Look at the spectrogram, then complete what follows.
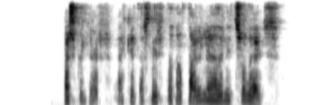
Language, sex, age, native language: Icelandic, male, 20-29, Icelandic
